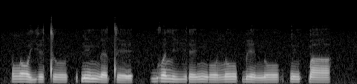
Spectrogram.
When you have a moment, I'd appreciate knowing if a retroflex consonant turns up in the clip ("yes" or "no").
no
